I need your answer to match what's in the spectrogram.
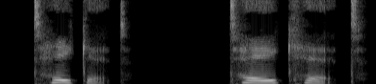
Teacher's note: the K sound connects directly to the vowel in it, making it sound like take it. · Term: link consonants to vowels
